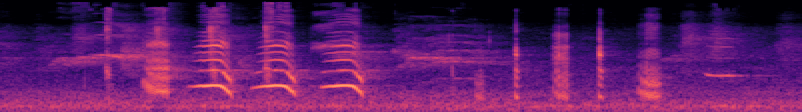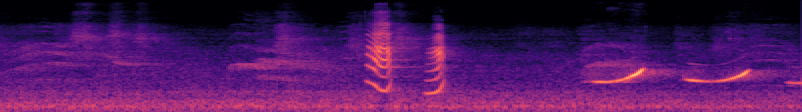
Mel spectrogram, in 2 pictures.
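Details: Rose-ringed parakeet from India giving a burst of four grating, falling screeches, then sparse clicks and soft chatter, a pair of harsh squawks, and two rising nasal squeals at the end.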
